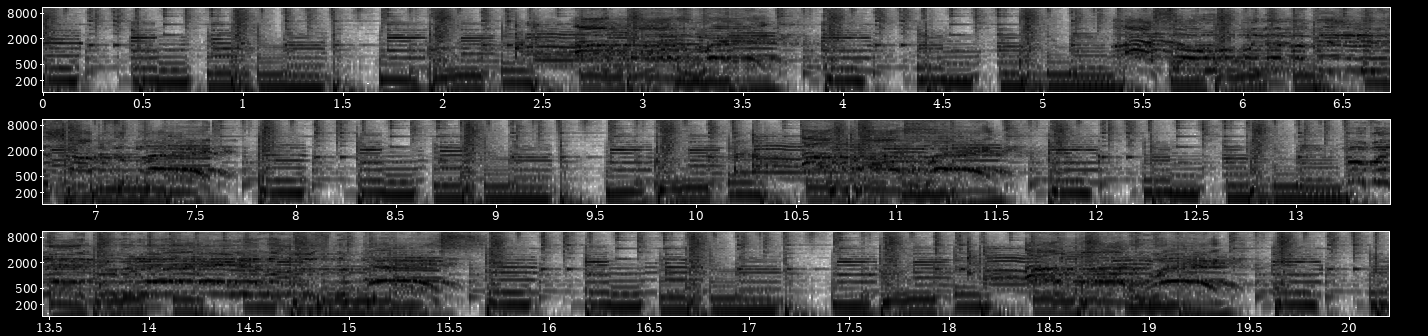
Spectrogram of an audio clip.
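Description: A loud rock song plays for the whole stretch, with a steady driving drum beat, distorted guitars and a sung vocal line riding on top of the full band.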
